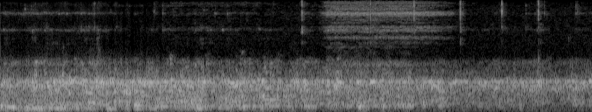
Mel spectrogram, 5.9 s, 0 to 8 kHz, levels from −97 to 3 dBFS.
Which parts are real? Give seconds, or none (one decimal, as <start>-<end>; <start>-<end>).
0.0-0.4; 3.9-4.4; 5.2-5.9

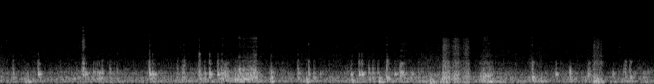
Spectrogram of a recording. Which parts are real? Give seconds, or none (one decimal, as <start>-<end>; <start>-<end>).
3.6-5.3

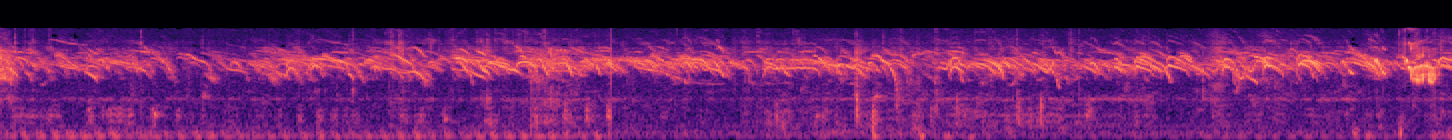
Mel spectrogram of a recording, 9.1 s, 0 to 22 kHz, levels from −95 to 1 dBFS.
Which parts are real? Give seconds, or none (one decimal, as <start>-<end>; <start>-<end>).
0.0-4.8; 5.5-9.1

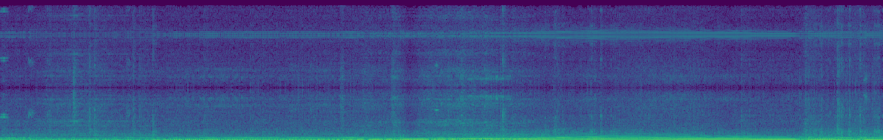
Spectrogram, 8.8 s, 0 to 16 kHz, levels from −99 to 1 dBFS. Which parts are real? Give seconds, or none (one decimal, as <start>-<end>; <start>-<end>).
0.0-3.6; 4.9-8.8

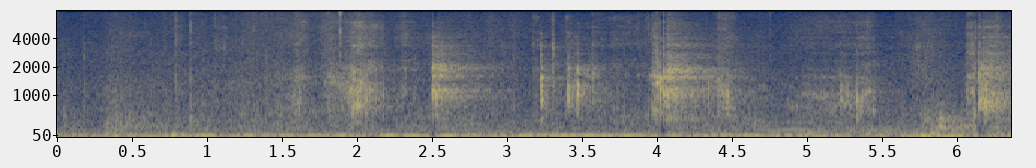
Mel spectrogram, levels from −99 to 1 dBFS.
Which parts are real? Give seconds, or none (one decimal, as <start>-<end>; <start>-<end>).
0.0-1.9; 3.4-4.7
